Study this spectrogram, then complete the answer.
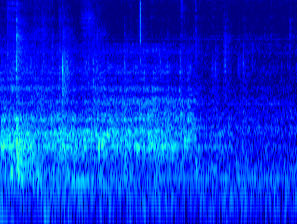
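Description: Bare feet softly tap and shuffle on a wooden stage floor.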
